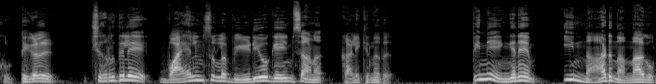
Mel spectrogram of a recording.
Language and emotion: Malayalam, disgusted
